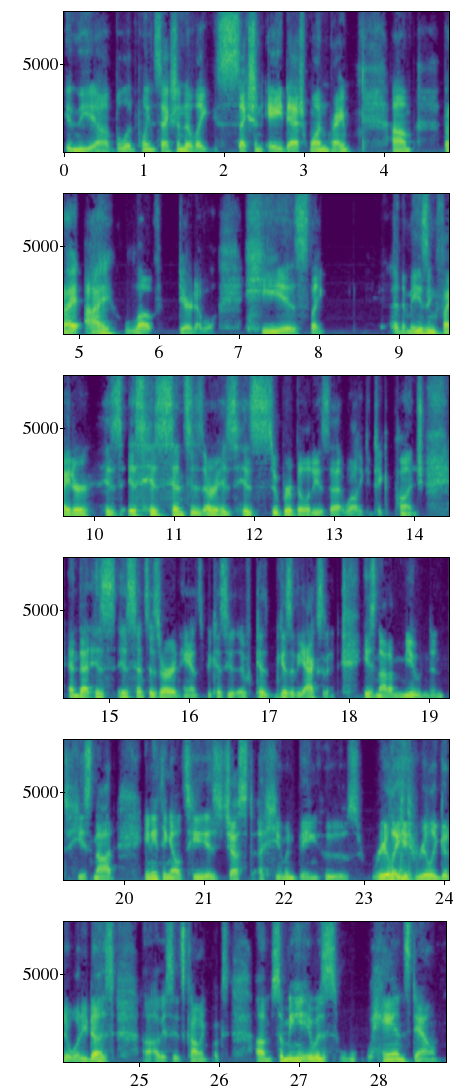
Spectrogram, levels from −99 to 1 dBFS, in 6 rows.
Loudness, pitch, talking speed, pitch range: -19 LUFS, 120 Hz, 180 wpm, 110-130 Hz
